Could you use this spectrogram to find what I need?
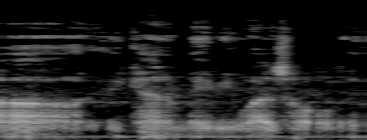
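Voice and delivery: unvoiced, whispered aside.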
